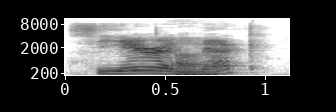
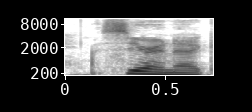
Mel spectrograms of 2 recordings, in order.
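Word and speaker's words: Cyranek: been a while but sierra neck sierra neck it's like c-y-r-a-n-e-k oh i've seen them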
